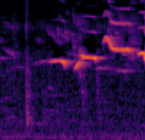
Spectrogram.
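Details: Oriental magpie-robin, described as a wild bird and used as master song to coax stressed caged birds into singing: a short clear whistled phrase, a steady note sliding into a louder, brighter rising flourish.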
